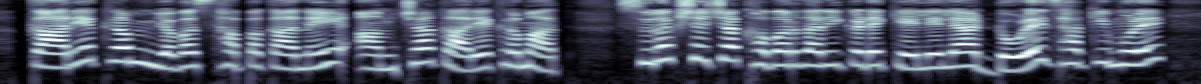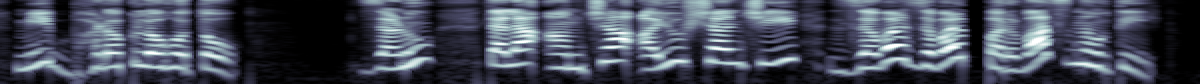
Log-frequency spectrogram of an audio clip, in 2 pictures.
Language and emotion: Marathi, angry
